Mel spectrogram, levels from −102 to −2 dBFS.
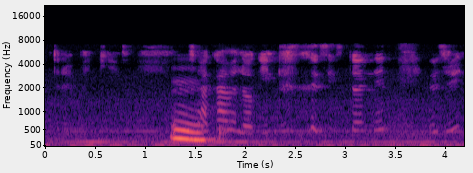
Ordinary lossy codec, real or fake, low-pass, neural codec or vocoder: none; real; 7.2 kHz; none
